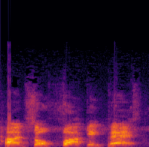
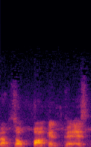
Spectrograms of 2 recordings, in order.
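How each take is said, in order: First: Higher, slow angry outburst; pissed off, building. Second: Low, seething frustration; real anger held down low; pissed off. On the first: Gamer repeating how pissed they are, angrier. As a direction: stretch each word out in real rage. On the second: Gamer swearing at a bad shot, pissed off. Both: Real, not acted.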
